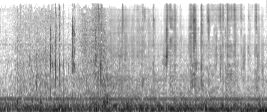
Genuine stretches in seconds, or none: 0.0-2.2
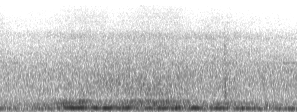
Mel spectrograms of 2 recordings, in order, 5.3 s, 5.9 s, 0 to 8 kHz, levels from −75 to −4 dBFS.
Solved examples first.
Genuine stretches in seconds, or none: 0.0-5.9

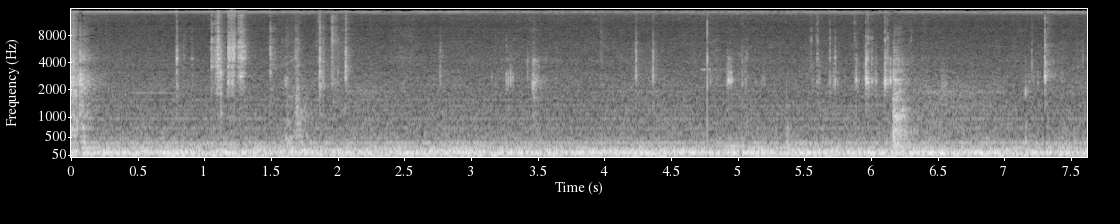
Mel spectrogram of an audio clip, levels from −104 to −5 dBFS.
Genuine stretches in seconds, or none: 0.0-2.9; 5.5-7.6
